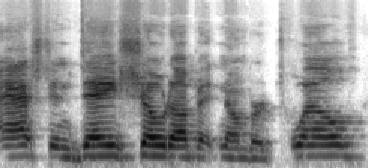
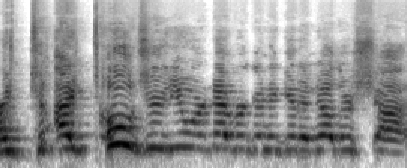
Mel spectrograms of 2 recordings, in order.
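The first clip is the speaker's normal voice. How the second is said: mock crying put-on voice, higher; 8 semitones higher than usual. Retelling a wrestler's words after a brawl, imitating Patrick Hayes crying. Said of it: "we hear Patrick basically crying".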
